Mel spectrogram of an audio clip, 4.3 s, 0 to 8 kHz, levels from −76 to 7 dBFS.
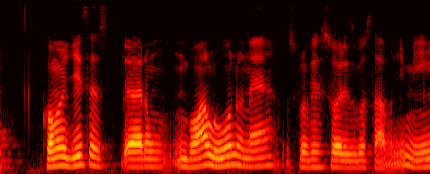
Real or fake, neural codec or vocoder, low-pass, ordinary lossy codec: real; none; 7.2 kHz; none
